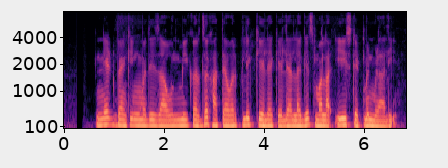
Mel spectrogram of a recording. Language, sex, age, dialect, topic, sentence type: Marathi, male, 31-35, Northern Konkan, banking, statement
